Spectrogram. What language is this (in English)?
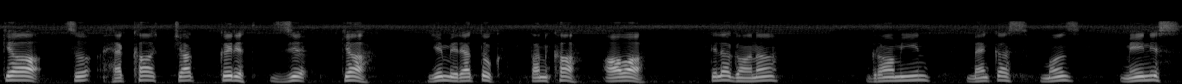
Kashmiri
